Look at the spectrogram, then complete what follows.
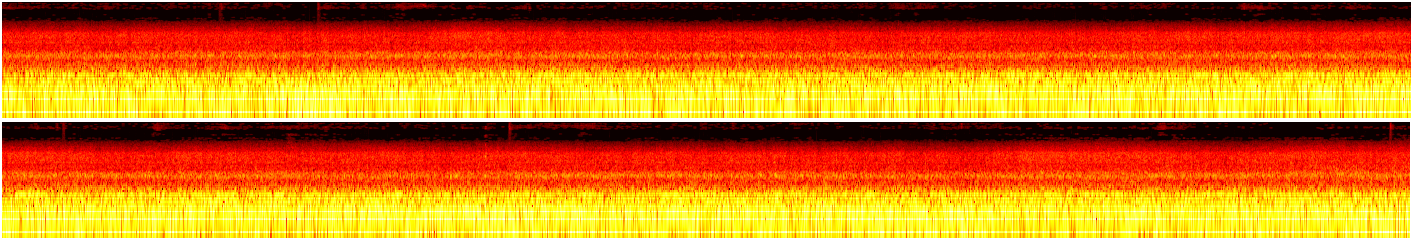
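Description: Steady road and engine noise heard inside a moving car's cabin: an even low drone with a constant hum underneath.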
